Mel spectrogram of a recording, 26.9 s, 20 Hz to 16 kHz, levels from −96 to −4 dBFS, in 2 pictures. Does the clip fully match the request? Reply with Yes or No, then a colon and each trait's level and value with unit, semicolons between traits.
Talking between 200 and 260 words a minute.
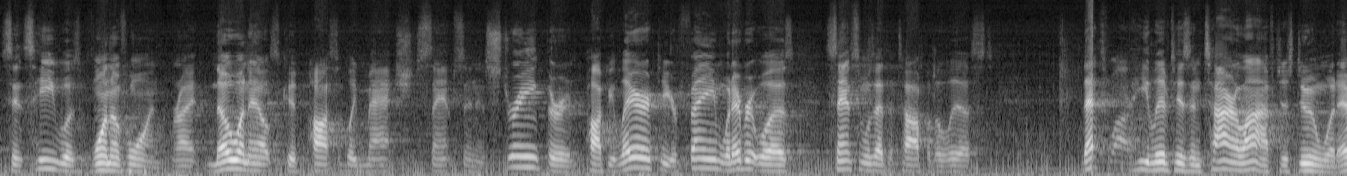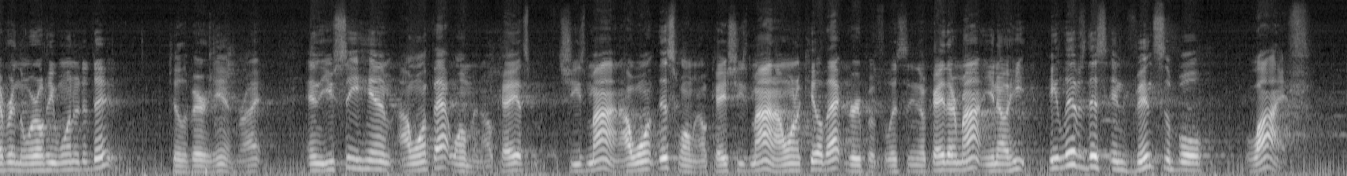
Yes: fast, 205 wpm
